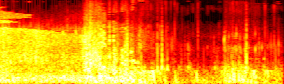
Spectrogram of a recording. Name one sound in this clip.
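Water gurgles and bubbles underwater.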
